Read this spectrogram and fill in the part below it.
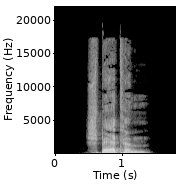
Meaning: strong dative masculine/neuter singular of spät
- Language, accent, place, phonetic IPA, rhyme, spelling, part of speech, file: German, Germany, Berlin, [ˈʃpɛːtəm], -ɛːtəm, spätem, adjective, De-spätem.ogg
